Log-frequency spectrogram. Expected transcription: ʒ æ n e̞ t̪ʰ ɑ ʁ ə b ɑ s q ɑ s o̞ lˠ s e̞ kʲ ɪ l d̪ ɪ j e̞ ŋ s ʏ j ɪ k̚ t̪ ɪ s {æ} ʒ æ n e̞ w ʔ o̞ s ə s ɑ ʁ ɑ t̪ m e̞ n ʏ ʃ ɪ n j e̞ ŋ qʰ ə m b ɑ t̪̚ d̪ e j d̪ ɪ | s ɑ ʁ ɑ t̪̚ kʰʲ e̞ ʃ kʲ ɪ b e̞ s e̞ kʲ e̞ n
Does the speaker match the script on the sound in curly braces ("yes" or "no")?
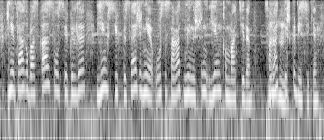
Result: yes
